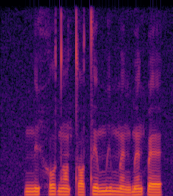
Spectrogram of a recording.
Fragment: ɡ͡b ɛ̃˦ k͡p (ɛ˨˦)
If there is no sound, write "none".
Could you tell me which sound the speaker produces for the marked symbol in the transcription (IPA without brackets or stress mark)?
ɛ˧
